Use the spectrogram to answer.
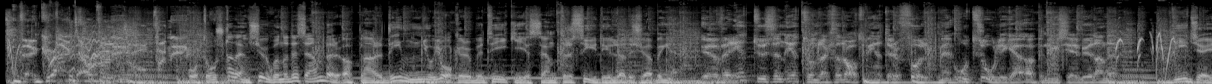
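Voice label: Swedish, advertising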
